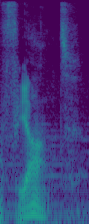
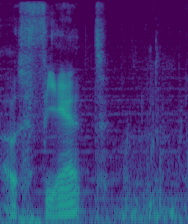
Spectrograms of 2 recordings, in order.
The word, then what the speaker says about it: Fjant: Give it up for Fjant. I do hope I'm saying Fjant's name right. I know I've butchered it in the past, and I am terrible at learning names.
